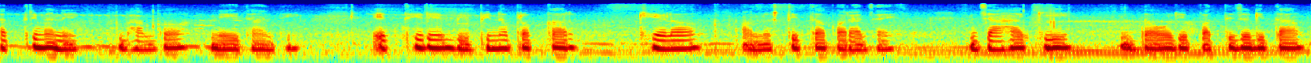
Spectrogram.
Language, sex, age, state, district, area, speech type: Odia, female, 30-45, Odisha, Kendrapara, urban, spontaneous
